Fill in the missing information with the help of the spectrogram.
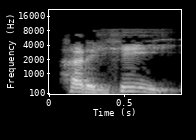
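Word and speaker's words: হরিঃ: তাহলে উচ্চারণ কেমন হবে? হি। তাহলে হরি, এর উচ্চারণটা কি হবে? হরি হি।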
